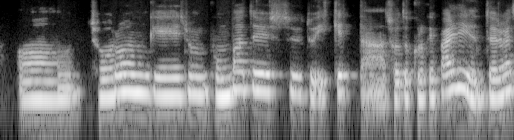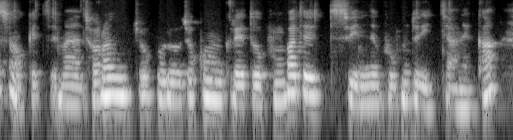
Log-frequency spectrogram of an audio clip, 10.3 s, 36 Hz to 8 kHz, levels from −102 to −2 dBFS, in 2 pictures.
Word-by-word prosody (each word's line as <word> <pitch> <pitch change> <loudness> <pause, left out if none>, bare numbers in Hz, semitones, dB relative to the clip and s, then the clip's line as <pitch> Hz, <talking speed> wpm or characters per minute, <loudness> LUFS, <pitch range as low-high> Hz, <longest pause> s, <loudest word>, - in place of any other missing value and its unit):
어 175 +1 +1 0.2
'저런 220 +4 +5
게 200 -1 +3
좀 210 0 0
본받을 235 +4 +4
수도 215 -4 -4
있겠다. 220 +4 -4
저도 170 +1 -3
그렇게 185 +1 -2
빨리 235 0 +3
은퇴를 185 +2 +1
할 235 - +3
순 240 -3 -3
없겠지만 155 -4 -8
저런 200 +4 +3
쪽으로 185 -5 -5
쪼끔 180 0 -1
그래도 150 -3 -3
본받을 205 +5 +1
수 170 - -8
있는 150 0 -5
부분들이 155 -1 -5
있지 130 0 -15
않을까? 130 - -4
190 Hz, 315 characters per minute, -20 LUFS, 170-220 Hz, 0.2 s, 저런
